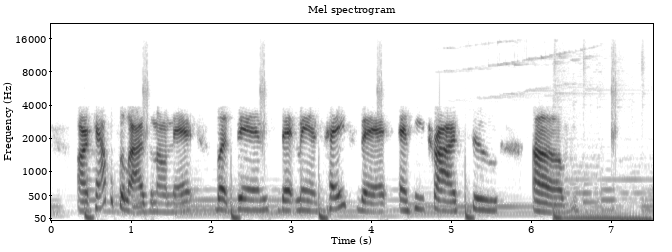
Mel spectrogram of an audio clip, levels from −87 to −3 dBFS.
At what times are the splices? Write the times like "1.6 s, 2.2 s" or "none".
6.6 s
